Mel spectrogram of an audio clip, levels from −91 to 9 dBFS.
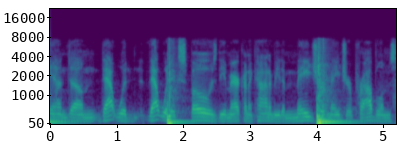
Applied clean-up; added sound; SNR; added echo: none; Thump, thud; -5 dB; none.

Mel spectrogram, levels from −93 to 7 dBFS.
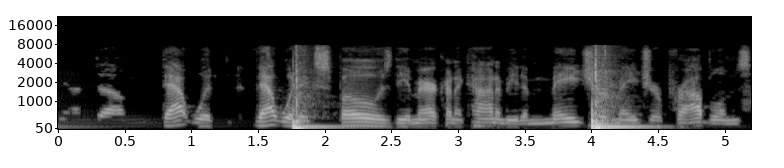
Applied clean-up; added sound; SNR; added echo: classical method spectral subtraction.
